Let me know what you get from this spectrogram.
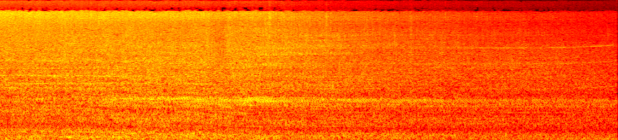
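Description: The rear coaches and a slatted wagon of a passenger train rolling past on the rails, their noise fading slowly as the train draws away.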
